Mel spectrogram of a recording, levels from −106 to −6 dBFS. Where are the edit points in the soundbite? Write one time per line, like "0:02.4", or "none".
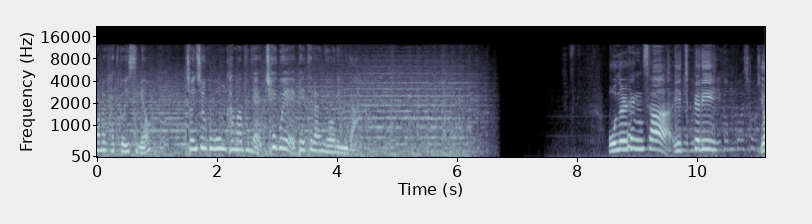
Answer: none

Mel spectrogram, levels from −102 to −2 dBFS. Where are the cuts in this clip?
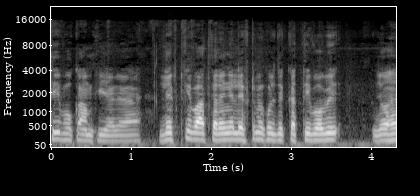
none

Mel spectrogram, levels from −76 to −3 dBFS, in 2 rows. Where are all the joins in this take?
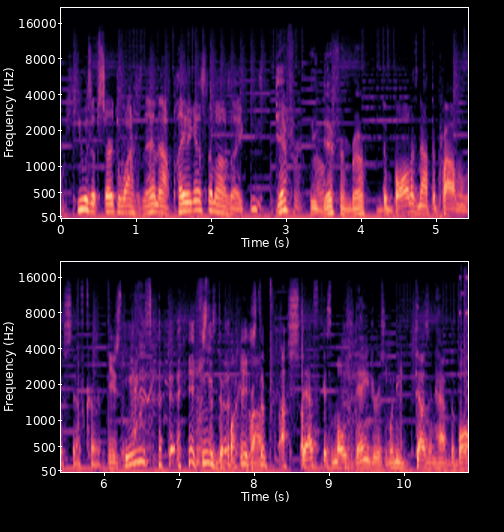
0:02.5
0:04.1
0:06.0

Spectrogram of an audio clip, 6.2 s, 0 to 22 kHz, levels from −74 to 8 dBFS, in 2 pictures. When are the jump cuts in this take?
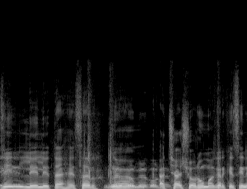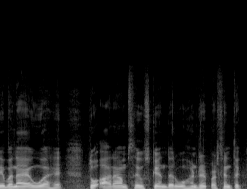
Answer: none

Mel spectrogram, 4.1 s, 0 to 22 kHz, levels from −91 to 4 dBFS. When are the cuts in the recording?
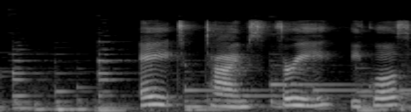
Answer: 0:01.2

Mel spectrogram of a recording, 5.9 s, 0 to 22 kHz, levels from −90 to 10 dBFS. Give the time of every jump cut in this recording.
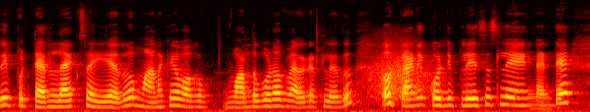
0:03.9

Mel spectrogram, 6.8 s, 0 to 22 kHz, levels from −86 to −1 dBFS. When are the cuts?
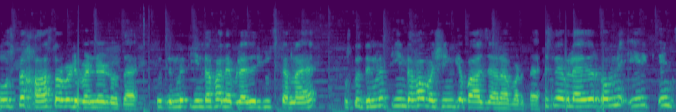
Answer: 0:01.4
0:05.4

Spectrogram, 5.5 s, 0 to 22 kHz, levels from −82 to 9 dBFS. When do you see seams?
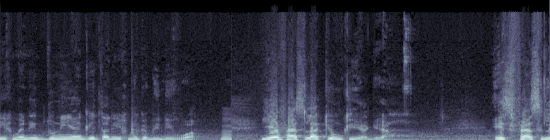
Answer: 0:02.3

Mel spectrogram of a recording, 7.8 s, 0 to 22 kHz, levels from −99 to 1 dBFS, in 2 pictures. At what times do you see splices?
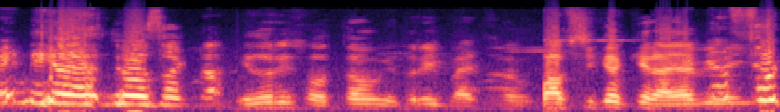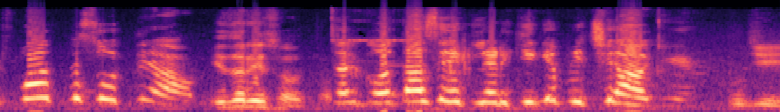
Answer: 0:01.1
0:02.5
0:05.4

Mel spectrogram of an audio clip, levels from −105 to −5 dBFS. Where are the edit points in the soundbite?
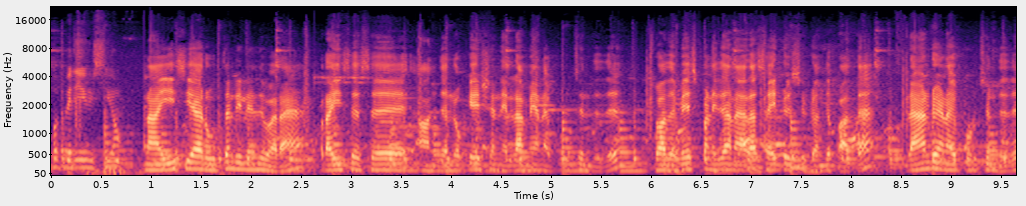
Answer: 0:00.9
0:02.6

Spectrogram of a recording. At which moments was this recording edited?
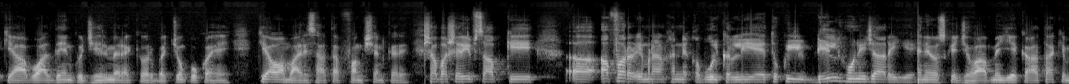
0:04.3
0:09.2

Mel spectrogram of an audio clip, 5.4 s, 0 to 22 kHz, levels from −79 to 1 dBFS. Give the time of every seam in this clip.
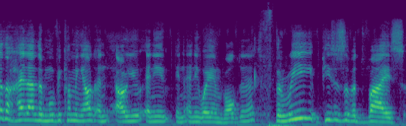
0:03.5

